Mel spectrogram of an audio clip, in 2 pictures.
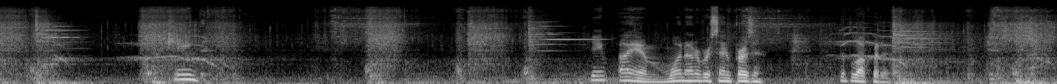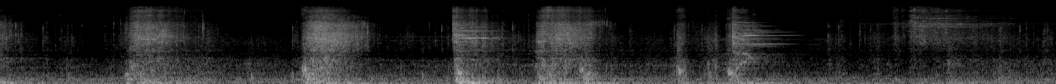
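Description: Blades clash and strike in a fast fight.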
